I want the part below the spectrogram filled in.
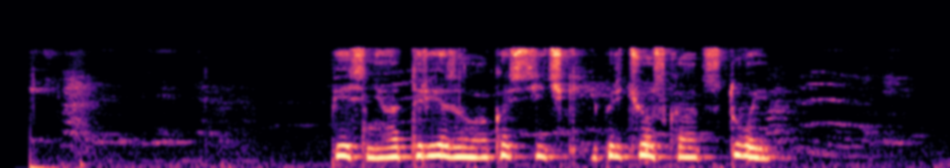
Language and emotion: Russian, sad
